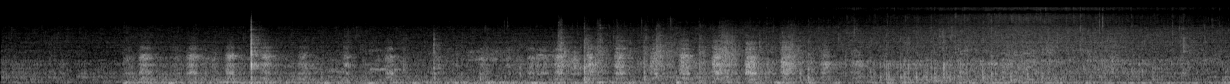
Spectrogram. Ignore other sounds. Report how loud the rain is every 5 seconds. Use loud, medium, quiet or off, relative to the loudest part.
medium, loud, loud.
